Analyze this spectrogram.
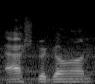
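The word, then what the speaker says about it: Astragon: at asron dode and ason is spelled a s t r a g o n help desk at asron dode Delta Echo and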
